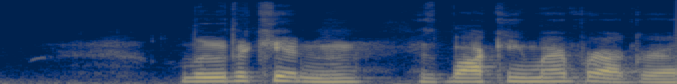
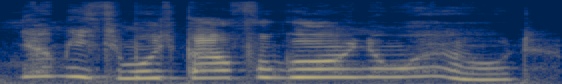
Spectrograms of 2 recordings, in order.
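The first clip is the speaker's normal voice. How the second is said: very high, cooing praise; squeaky adoration. Pretend. Praising her cat Nami in a very high squeak. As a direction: squeal it adoringly.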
